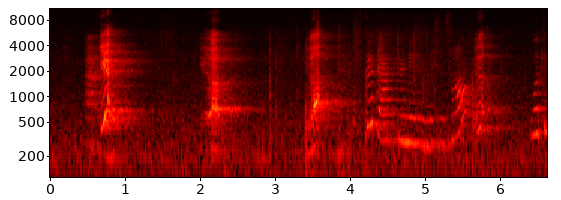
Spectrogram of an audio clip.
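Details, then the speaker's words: Simulated hiccups in a short acted drama: a patient, said to be 65, tells a doctor of hiccups for several days; three abrupt voiced hiccups about 1.4 seconds apart, then speech. "Doctor, for the past few days, I've had the hiccups, and I can't get rid of them."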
